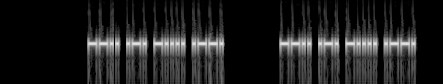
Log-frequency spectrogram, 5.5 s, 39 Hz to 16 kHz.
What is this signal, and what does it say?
Morse code, heard as a keyed tone, about 36 wpm, 700 Hz. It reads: ZR6P ZR6P
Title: DXCC-100 Call Signs - 4 Characters - Repeated 3x - 35wpm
